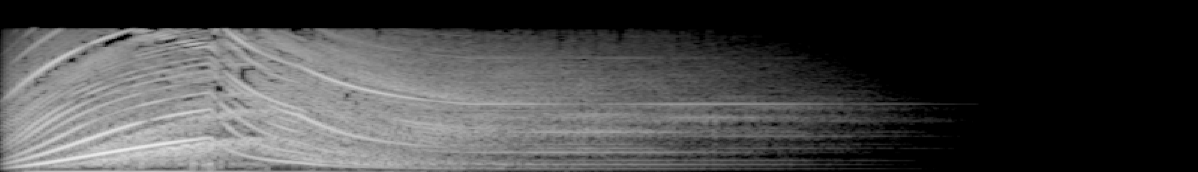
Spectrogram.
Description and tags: moon siren
fx, synth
